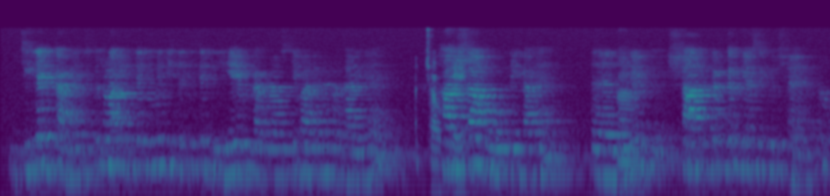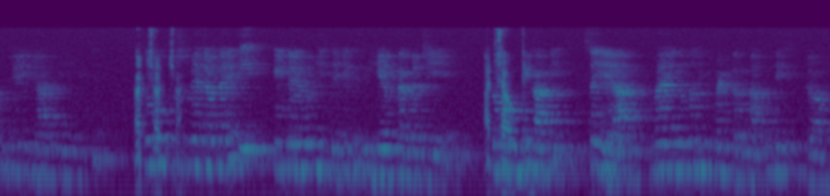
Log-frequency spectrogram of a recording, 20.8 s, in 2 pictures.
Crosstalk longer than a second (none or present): none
